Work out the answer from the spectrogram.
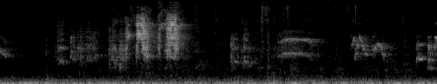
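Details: Quieter budgerigar chirping: scattered short squeaks and brief whistled notes, two sharp louder chirps near one and a half seconds, then sparse gliding tweets over soft background hiss.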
